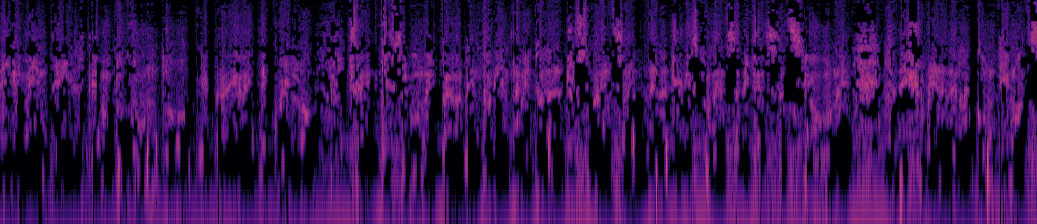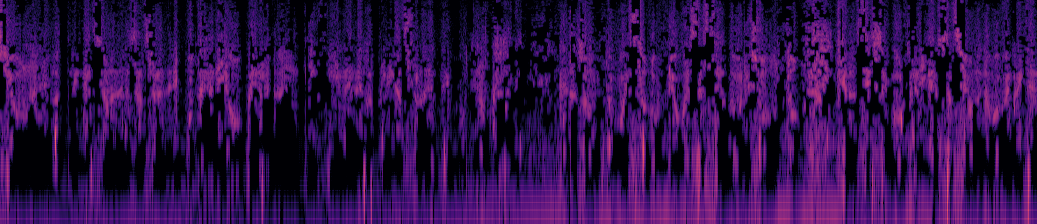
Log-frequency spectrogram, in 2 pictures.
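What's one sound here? An older man speaks into a desk microphone.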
